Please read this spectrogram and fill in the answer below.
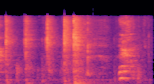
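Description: A large dog's claws clicking irregularly on a hard, smooth floor as it steps and turns, several sharp taps a second. A brief voice-like sound comes near the end.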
